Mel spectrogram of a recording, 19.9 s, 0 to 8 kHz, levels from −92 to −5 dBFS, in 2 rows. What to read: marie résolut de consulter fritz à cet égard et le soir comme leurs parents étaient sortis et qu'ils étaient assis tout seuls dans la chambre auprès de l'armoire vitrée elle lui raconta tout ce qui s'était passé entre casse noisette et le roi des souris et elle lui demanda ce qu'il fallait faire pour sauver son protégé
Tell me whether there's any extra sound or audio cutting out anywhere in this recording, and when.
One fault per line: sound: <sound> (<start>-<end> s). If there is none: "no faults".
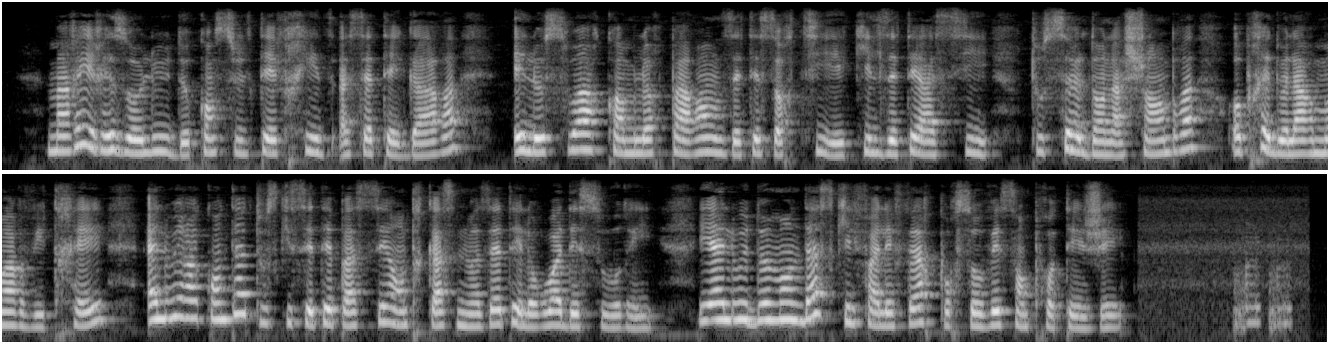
sound: laugh (19.2-19.6 s)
